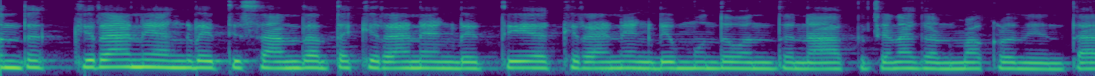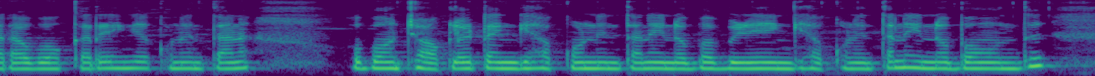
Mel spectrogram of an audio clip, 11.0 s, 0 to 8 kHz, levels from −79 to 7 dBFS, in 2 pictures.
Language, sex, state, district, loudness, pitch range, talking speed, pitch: Kannada, female, Karnataka, Belgaum, -20 LUFS, 200-220 Hz, 185 wpm, 210 Hz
